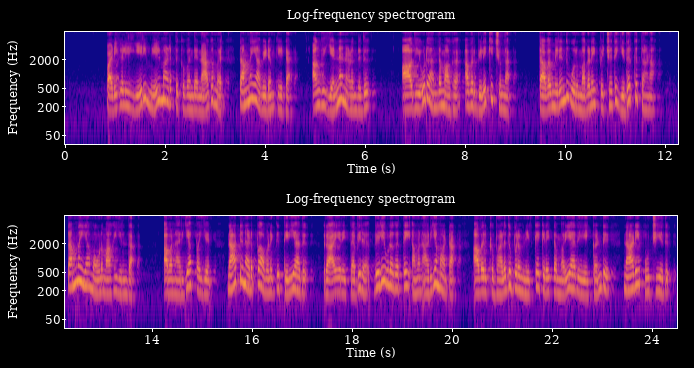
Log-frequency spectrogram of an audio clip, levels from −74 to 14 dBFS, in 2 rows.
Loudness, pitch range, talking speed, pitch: -18 LUFS, 175-230 Hz, 115 wpm, 190 Hz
